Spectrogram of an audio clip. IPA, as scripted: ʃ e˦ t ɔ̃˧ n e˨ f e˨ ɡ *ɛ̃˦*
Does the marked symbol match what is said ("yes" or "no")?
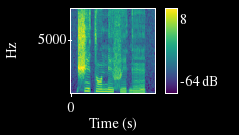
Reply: no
